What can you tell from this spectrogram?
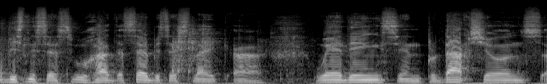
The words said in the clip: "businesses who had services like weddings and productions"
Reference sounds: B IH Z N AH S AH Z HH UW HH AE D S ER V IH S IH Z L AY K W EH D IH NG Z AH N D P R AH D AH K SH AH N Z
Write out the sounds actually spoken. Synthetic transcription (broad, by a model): B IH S N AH S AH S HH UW HH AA D S ER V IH S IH S L AY K W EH D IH NG S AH N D P R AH D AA K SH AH N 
